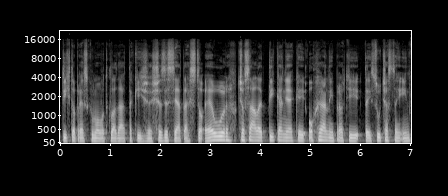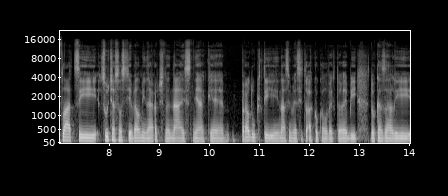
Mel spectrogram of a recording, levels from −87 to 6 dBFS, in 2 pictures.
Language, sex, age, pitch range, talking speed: Slovak, male, 20-39, 90-100 Hz, 145 wpm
